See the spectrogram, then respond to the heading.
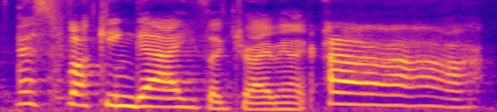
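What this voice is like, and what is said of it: Imitates an angry character's voice. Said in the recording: “That's my impression. Polnareff is pissed.”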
